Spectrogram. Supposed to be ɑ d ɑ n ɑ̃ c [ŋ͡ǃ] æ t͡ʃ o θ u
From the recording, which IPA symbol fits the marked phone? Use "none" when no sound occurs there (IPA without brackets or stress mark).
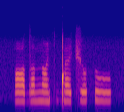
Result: ŋ͡ǃ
